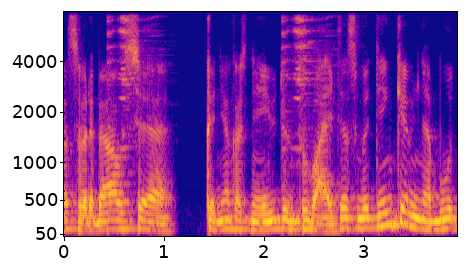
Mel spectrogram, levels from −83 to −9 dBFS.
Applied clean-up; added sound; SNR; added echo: none; Screech; 19 dB; none.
